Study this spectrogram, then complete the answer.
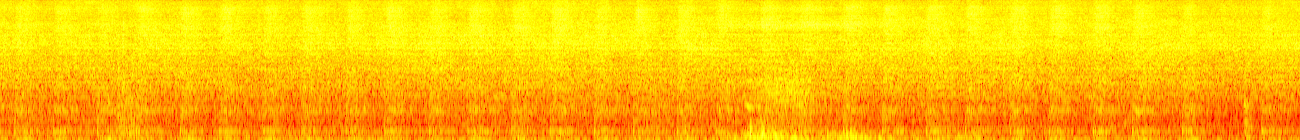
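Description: A steam locomotive chuffs with steady, rhythmic puffs close by.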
